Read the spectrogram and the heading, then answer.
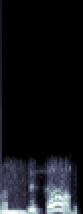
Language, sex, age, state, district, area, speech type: Nepali, female, 18-30, West Bengal, Kalimpong, rural, conversation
